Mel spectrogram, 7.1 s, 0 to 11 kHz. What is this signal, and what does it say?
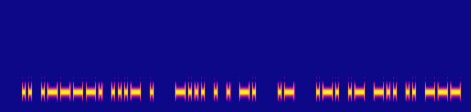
Morse code, heard as a keyed tone, about 25 wpm, 600 Hz. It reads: I'VE BEEN A RADIO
